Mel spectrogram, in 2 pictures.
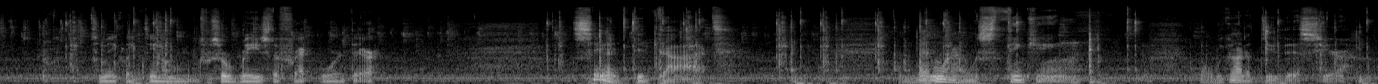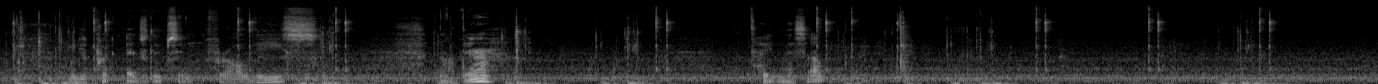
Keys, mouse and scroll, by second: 0.2 middle click, 5.9 ctrl+s, 10.1-11.9 drag, 10.8 Tab, 12.6 a, 14.4 ctrl+r, 16.9 ctrl+r, 18.9 ctrl+z, 19.9 ctrl+r, 22.5-23.9 middle drag, 23.5 ctrl+r, 24.4 click, 26.1 ctrl+r.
